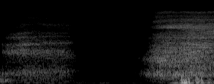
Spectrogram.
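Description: A man breathing out heavily through a painful stretch; after a short silent pause, he takes another long breath.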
